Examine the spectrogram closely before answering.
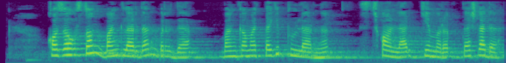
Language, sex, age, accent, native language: Uzbek, female, 19-29, Qashqadaryo, Uzbek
